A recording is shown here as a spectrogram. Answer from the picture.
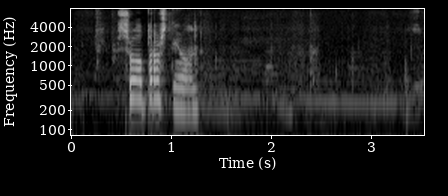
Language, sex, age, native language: Icelandic, male, 10, Icelandic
